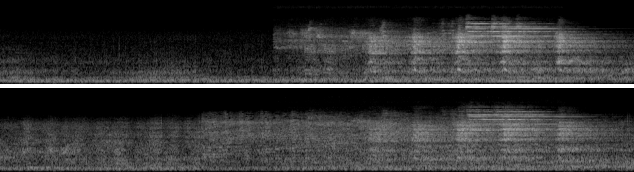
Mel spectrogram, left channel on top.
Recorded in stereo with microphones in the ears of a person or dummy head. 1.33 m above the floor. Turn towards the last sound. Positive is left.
turn(degrees=50)  # may be behind; listen again after turning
